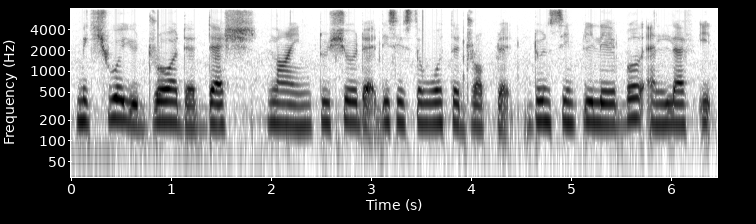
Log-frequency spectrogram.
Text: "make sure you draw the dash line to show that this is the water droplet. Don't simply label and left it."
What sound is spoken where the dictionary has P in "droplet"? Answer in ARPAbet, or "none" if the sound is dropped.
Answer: P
